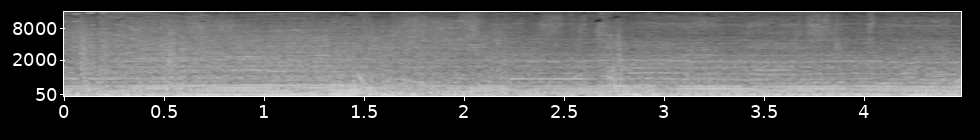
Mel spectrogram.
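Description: Electric car motor in The Crew Motorfest, 250 kilowatt power, a loud continuous whine with layered tonal hum and road rumble, steady throughout with no talk.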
